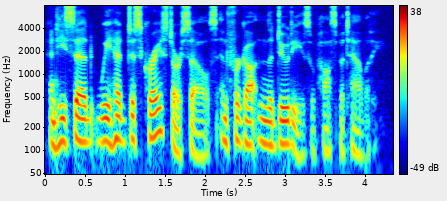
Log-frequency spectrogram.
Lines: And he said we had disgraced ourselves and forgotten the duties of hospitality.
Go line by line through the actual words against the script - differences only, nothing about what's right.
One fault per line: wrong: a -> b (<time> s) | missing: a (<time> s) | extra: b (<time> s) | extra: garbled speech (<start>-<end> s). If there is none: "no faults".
no faults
